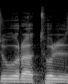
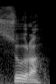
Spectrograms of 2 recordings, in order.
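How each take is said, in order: First: The word ends with a t sound. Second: The word ends with an h sound. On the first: The word is joined to the next word. "once you pronounce it together" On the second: The word is said on its own. "pronounce this by itself"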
